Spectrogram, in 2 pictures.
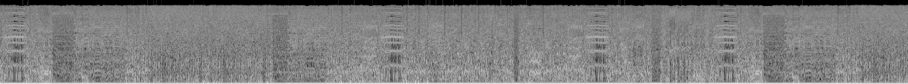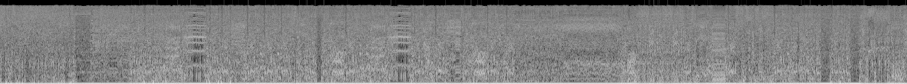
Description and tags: one year of spam harvest from my inbox to the sound editor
